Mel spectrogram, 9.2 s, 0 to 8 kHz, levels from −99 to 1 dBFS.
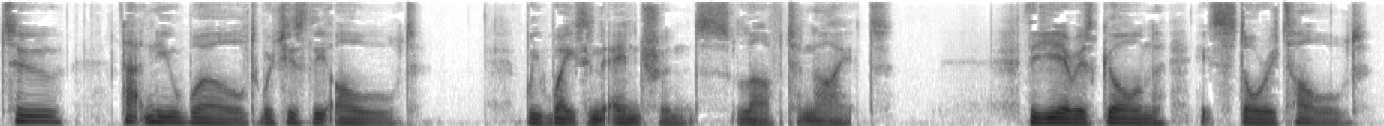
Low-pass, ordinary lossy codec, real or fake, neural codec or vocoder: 7.2 kHz; MP3, 32 kbps; fake; codec, 16 kHz, 2 kbps, X-Codec, HuBERT features, trained on LibriSpeech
